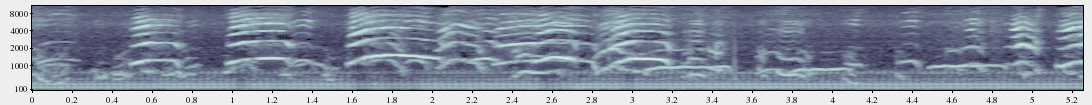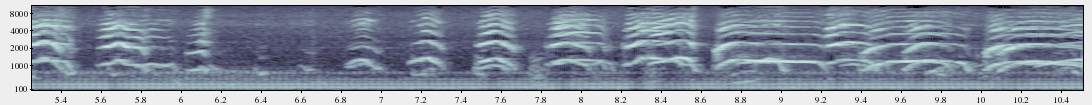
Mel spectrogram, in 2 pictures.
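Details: White German Shepherd puppies, several together, giving a constant stream of high, arched whines and squeals, overlapping and rising then falling, several per second, over a steady low electrical hum.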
